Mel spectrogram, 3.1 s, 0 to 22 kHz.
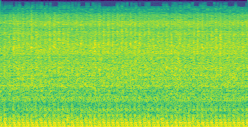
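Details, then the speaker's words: John Deere 826 snowblower, first start of its newly swapped Predator 6.5hp 212cc engine at one-third throttle with choke on: steady single-cylinder thrum with even firing and no misses or knocks. Normal running. "that's awesome you know that's awesome it's not a zero degree day or nothing but for a motor to start i didn't even know what was possible"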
